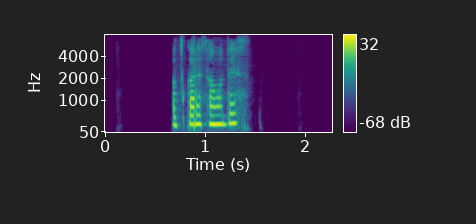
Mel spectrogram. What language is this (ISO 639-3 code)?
jpn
